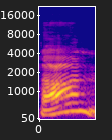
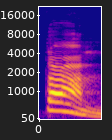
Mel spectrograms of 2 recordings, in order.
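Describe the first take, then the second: First: It is said with the special tho tone. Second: It is said with the ordinary tho tone. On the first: "ต้านเสียงโทพิเศษ" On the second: "ใส่ไม่โทแล้วก็ต้าน"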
